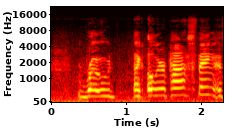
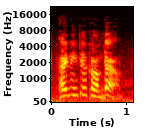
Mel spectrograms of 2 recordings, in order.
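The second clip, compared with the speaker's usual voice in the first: ordinary talk, nothing marked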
